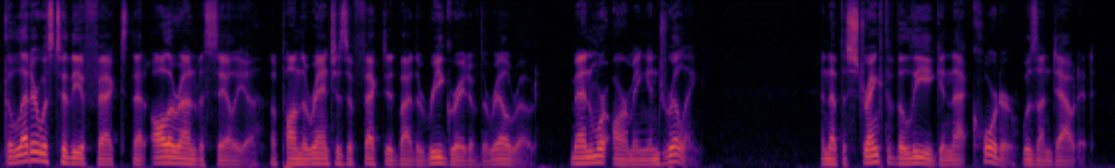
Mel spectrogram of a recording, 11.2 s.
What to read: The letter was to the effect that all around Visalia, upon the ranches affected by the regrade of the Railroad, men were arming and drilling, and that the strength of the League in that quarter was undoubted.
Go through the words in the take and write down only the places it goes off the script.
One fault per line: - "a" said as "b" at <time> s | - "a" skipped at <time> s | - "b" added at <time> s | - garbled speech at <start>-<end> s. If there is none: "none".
none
